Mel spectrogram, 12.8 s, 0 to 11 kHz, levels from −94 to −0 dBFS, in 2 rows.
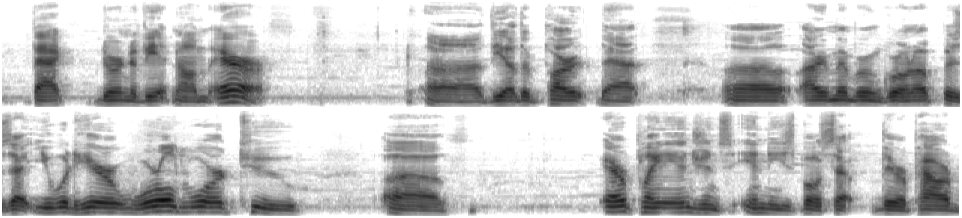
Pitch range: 115-145 Hz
